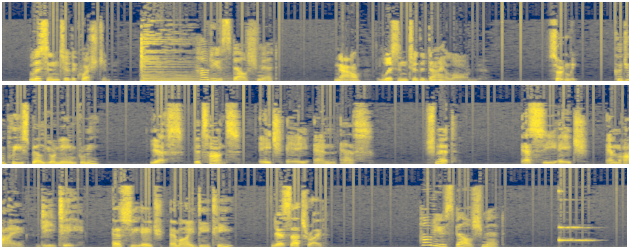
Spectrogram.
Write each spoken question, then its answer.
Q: How do you spell Schmidt?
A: S-C-H-M-I-D-T.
